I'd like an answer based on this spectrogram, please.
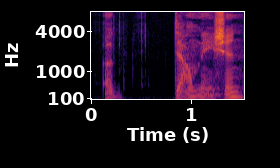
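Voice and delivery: put-on flustered, nervous, unsure tone. Retelling a flustered answer to a question about a film: imitating own nervous answer. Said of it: "I was so nervous".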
